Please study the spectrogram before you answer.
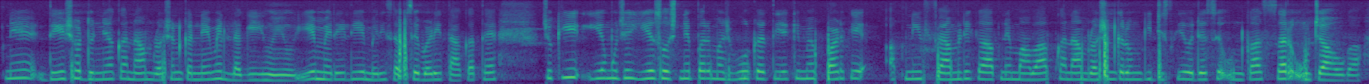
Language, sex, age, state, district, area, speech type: Urdu, female, 18-30, Uttar Pradesh, Mau, urban, spontaneous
